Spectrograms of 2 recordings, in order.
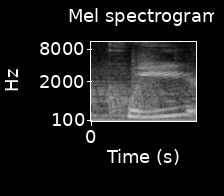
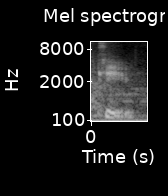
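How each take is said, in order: First: The name does not sound like 'key'. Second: The name sounds like the word 'key'. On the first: This is the supposedly official way. The speaker calls it wrong. "supposedly the way to say his name is supposed to be" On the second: This is the preferred way. The speaker calls it right. "We're saying Key. That's how it's pronounced"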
